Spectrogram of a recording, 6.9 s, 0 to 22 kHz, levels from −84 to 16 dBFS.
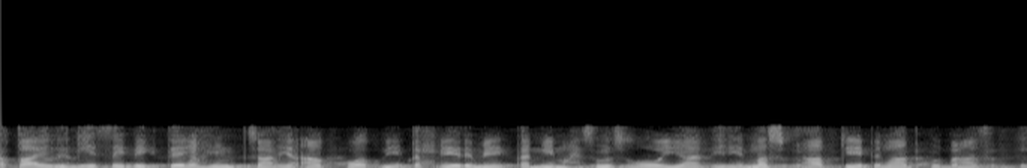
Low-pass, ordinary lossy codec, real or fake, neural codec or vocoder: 5.4 kHz; none; fake; codec, 16 kHz, 0.5 kbps, FreqCodec, larger model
